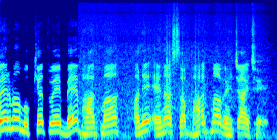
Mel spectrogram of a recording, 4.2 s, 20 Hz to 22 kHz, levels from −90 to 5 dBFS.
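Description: A worn or dirty contact in the signal path making and breaking intermittently produces loose connector crackle in this speech recording from 2.50 to 3.12 s, chopping the signal into an irregular burst of scratchy crackle. The room noise, which rises by about 20 dB around one second in and sits about 20 dB below the speech, belongs to the recording space rather than the equipment.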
